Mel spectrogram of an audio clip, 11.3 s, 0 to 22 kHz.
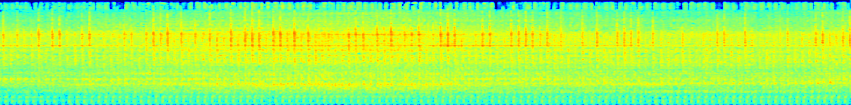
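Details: Royal Enfield Himalayan BS6 single-cylinder: fast, regular metallic ticking, three or four per second, over idle; clicking engine problem, cause unclear.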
